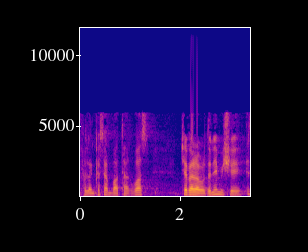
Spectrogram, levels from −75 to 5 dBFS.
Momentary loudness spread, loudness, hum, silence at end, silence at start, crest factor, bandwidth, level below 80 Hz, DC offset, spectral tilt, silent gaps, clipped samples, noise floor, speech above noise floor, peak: 11 LU; -19 LUFS; none; 0 s; 0 s; 20 dB; 9.6 kHz; -54 dBFS; under 0.1%; -5.5 dB/octave; none; under 0.1%; -46 dBFS; 27 dB; 0 dBFS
